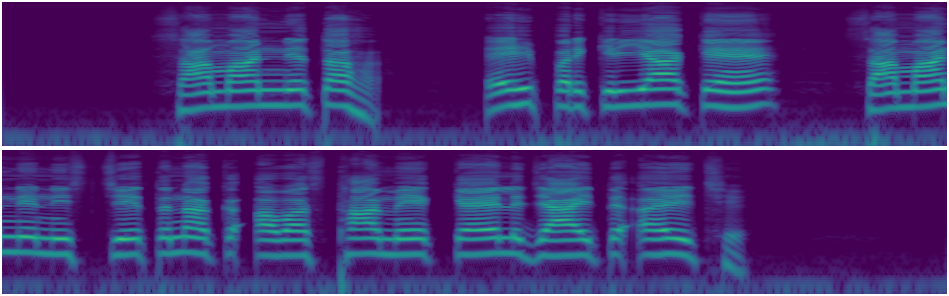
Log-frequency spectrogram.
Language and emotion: Maithili, neutral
